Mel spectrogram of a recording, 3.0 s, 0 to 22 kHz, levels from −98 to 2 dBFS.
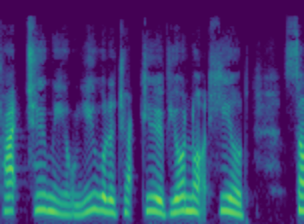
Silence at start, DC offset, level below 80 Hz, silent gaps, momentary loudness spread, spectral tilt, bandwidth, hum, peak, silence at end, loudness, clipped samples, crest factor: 0 s; under 0.1%; -76 dBFS; none; 7 LU; -5 dB/octave; 15 kHz; none; -8 dBFS; 0 s; -27 LUFS; under 0.1%; 18 dB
